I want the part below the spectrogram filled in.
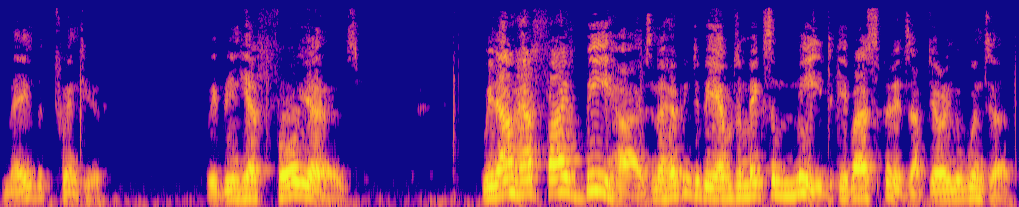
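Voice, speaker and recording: An actor playing a weary, irritable, practical British survivor in 1950s radio drama style, clipped and sardonic. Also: male voice, medium pitch, big pitch swings, normal speed, darkish tone, breathy edge. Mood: sober reflection. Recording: muffled, noisy 1950s radio recording.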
